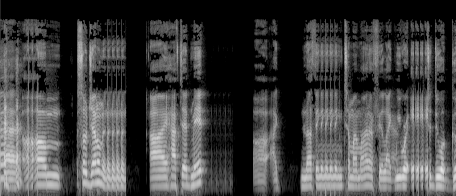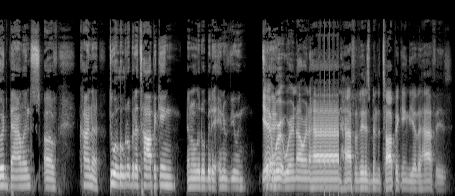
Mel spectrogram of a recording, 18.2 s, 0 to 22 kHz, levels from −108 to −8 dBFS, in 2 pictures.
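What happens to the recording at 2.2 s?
A repeated buffer runs from 2.14 to 2.51 s, just before "I have to admit": new audio arrived late, so a roughly 93 ms block, consistent with a 4096-sample buffer, replays four extra times. This produces a stutter with hard joins, and about 0.4 s of audio is lost.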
